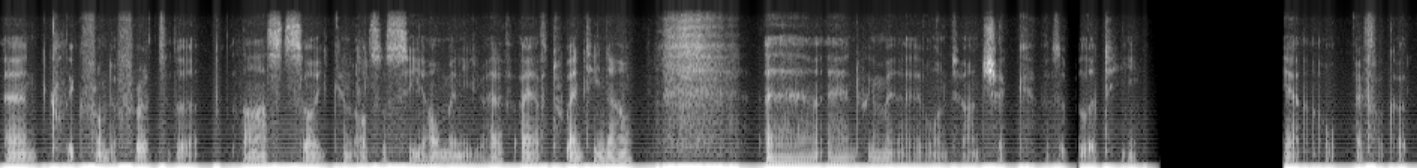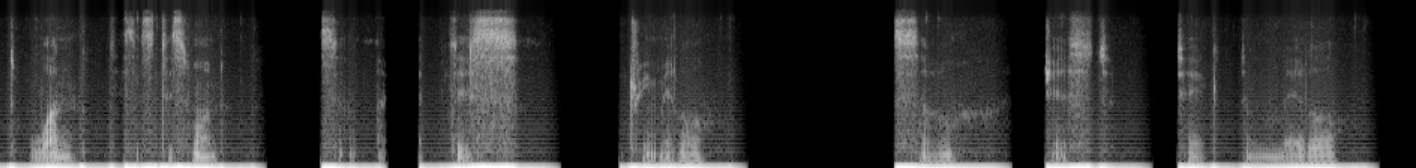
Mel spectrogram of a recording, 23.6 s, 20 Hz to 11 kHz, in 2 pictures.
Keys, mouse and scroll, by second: 0.4-1.0 scroll up 1, 1.0-1.4 scroll down 1, 2.3 right click, 2.7 w, 3.3 w, 3.3 s, 3.8 w, 4.8 s, 5.2 d, 5.4 w, 5.8 w, 7.7 click, 8.3 right click, 8.9-9.4 scroll up 1, 9.9-10.7 scroll down 1, 10.7-11.2 scroll up 1, 11.2 click, 15.5 d, 15.7 e, 15.9 s, 16.8 click, 17.2-17.7 scroll down 1, 17.7 click, 21.7-22.3 scroll down 1, 23.0 click.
